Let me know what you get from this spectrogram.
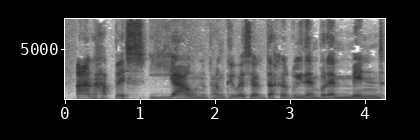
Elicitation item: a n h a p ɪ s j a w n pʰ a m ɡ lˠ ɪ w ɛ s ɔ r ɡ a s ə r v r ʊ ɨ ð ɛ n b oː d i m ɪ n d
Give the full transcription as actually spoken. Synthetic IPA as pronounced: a n h a p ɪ s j a w n pʰ a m ɡ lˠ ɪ w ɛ s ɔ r d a χ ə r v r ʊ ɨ ð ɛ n b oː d ɛ m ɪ n d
